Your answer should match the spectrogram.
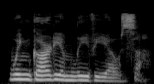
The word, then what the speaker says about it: Wingardium Leviosa: Wingardium Leviosa. Hermione said dryly. He actually got the pronunciation right.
